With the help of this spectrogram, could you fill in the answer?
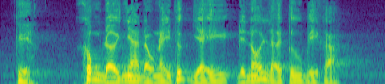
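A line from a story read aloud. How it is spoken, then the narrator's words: Smiling. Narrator (Vietnamese): Cửu cô mỉm cười nói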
